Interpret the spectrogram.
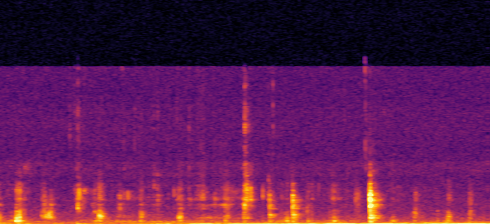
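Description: Quiet close-up chewing of a mouthful of fried chicken: an irregular run of small wet clicks and crackles, with one sharper click about three-quarters of the way through.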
